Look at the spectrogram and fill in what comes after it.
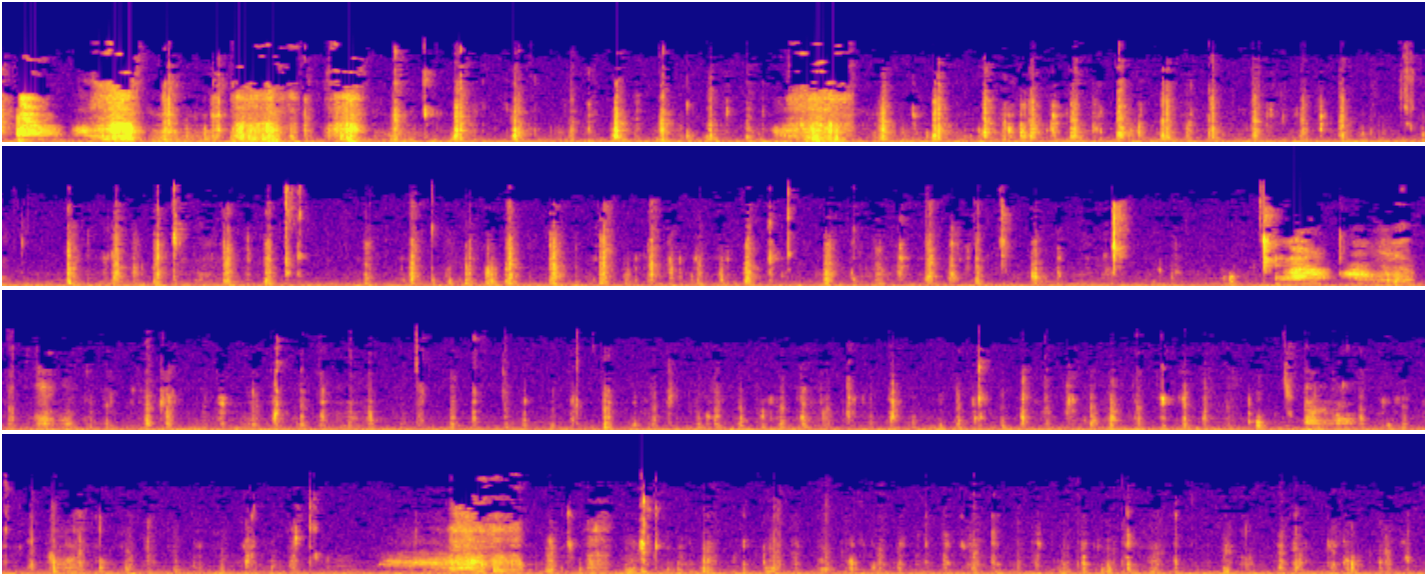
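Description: Close-up eating sounds of a person chewing rice and kimchi stew, with many small mouth and chopstick clicks and a few louder bursts about a second in, around four seconds, around fourteen seconds and near twenty-four seconds.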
